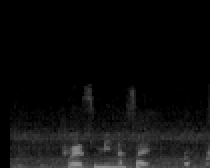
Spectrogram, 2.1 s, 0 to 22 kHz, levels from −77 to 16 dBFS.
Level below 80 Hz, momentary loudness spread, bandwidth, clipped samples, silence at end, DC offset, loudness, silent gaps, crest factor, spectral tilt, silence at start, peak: -76 dBFS; 20 LU; 11 kHz; under 0.1%; 0 s; under 0.1%; -30 LUFS; none; 20 dB; -5.5 dB/octave; 0.1 s; -12 dBFS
